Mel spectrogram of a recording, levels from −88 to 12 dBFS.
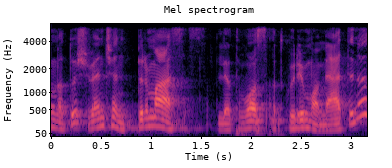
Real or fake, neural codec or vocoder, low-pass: fake; vocoder, 24 kHz, 100 mel bands, Vocos; 5.4 kHz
